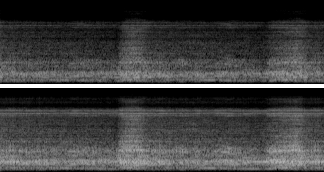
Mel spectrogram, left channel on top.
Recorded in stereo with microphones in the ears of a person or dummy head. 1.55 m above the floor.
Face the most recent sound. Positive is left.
turn(degrees=-45)  # may be behind; listen again after turning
